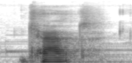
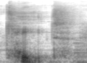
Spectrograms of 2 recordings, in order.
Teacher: name of the letter A, which is a diphthong, two vowel sounds put together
